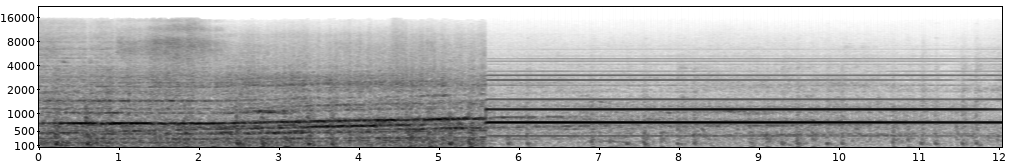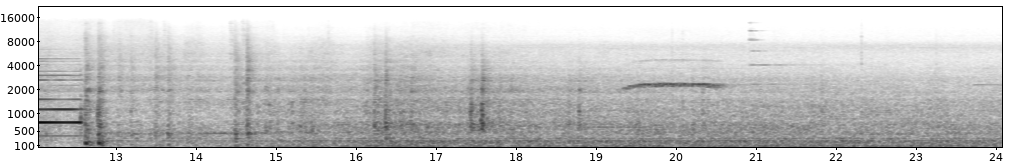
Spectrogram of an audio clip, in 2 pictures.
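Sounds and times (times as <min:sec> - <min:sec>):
train rumbling: 0:00.0 - 0:24.0
loud electronic tone: 0:05.6 - 0:12.6
wheels clacking over rail joints: 0:12.6 - 0:19.0.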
